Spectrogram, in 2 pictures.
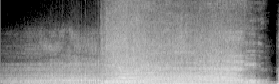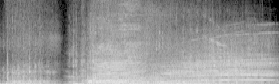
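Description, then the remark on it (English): A loud, monstrous Indominus Rex dinosaur roar sound effect built from layered animal sounds, including a pig and a fox, harsh and growling with shrieking overtones, coming in a long blast, a brief burst, then another long roar, with no talking. “Here is the Indominus Rex roar.”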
